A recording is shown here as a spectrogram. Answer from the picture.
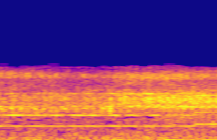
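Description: Soft sustained background music under a meditation: a held chord of steady tones over a light hiss, changing to a new, slightly higher chord near the end.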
